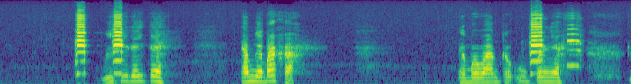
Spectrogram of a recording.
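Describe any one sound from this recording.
A small bulb horn honks.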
